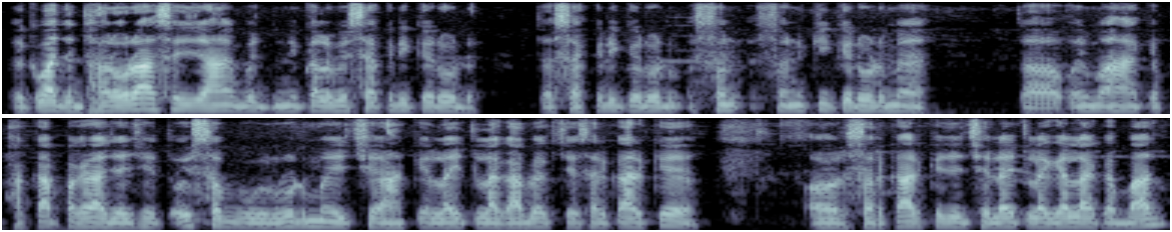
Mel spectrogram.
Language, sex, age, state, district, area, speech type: Maithili, male, 18-30, Bihar, Darbhanga, rural, spontaneous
